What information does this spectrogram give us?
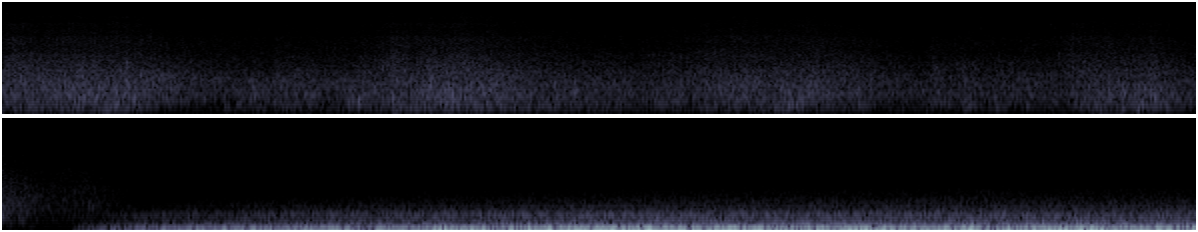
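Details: Soft rushing air gives way halfway through to a loud, steady low rumble of wind, with no animal calls heard.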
